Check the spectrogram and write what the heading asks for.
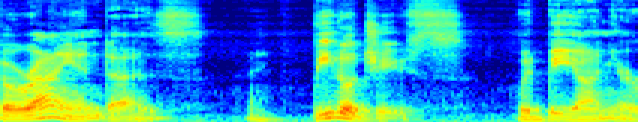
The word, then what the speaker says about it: Betelgeuse: Betelgeuse isn't spelled like it sounds, right? It's not spelled like the famous movie.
